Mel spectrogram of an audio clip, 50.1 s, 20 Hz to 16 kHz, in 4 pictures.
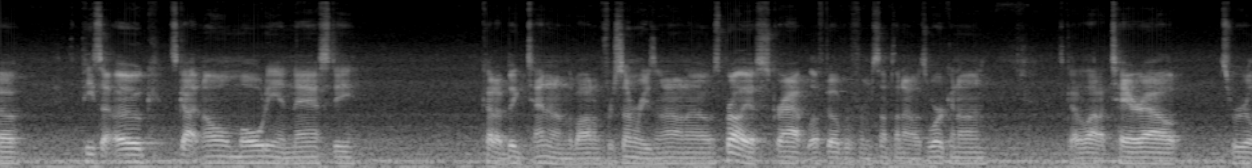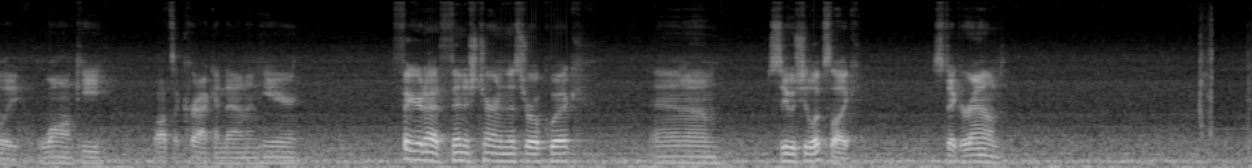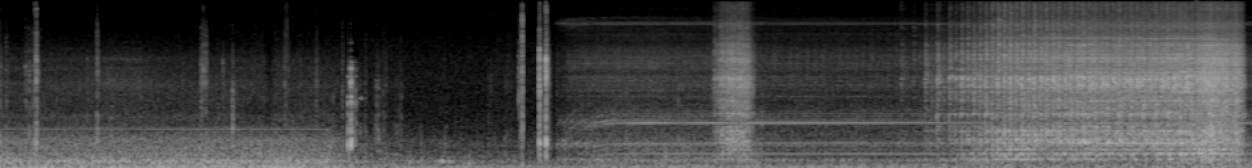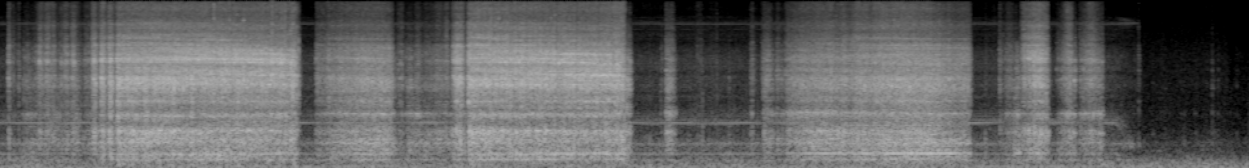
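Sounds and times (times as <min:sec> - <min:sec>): lathe motor whining: 0:30.6 - 0:49.0
turning tool cutting wood: 0:30.7 - 0:33.4, 0:34.0 - 0:48.8.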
